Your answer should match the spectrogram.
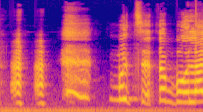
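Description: A woman's voice in short, broken, wailing cries, with a gasping breath less than a second in: a theatrical show of crying.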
